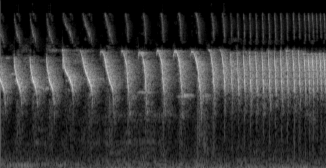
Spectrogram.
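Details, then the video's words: Canary tutor song for other birds: a steady series of loud, downward-swooping notes, evenly spaced at first, then quickening into a fast, buzzing rattle. "Masteran Suara Burung Kenari"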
